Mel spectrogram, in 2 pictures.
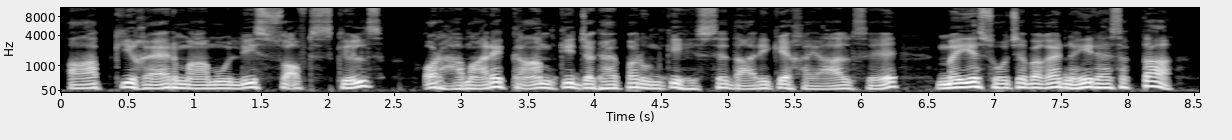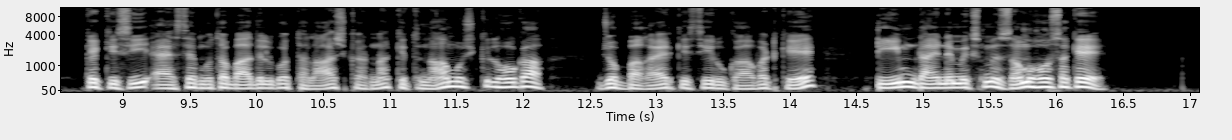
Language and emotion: Urdu, fearful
